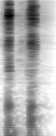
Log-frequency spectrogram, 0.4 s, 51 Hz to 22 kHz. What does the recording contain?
Sound effects > Objects / House appliances
FUJITSU Computers Keyboard - spacebar Press Mono
Subject : A all white FUJITSU keyboard key being pressed. Date YMD : 2025 03 29 Location : Thuir Theatre, South of France. Hardware : Zoom H2N, MS mode. Using the middle side only. Handheld. Weather : Processing : Trimmed and Normalized in Audacity.
Close-up, H2N, individual-key, Key, Keyboard, key-press, Zoom-Brand, Zoom-H2N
